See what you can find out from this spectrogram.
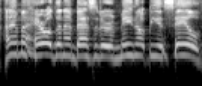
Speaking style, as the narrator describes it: he cried

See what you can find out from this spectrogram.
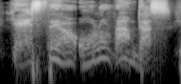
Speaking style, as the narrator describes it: he whispered

